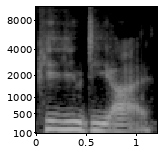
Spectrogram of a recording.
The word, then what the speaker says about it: Pudi: Danny and then Pudi. Like pudding.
